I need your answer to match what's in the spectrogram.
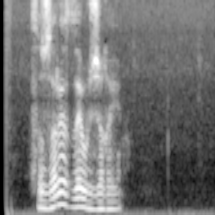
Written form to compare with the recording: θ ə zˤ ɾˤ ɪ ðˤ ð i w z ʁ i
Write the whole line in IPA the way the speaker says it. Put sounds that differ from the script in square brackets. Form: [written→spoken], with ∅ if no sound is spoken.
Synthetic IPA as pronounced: θ ə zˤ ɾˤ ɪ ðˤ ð [i→æ] w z ʁ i

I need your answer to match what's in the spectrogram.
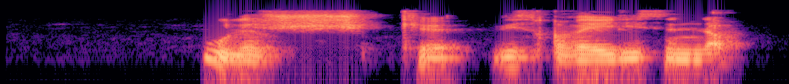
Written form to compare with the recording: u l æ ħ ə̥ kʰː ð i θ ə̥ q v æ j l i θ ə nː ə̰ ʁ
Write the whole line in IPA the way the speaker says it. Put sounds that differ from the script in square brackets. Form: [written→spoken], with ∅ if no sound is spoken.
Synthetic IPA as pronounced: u l æ [ħ→ʃ] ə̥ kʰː ð i θ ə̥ q v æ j l i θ ə nː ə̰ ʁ

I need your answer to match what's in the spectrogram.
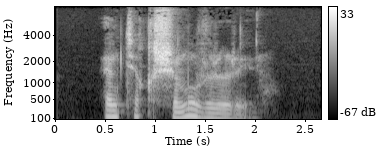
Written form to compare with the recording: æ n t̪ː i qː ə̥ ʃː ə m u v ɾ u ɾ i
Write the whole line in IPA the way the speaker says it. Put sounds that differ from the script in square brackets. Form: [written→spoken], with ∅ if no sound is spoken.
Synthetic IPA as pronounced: æ [n→m] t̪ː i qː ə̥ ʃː ə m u v ɾ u ɾ i

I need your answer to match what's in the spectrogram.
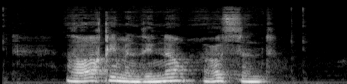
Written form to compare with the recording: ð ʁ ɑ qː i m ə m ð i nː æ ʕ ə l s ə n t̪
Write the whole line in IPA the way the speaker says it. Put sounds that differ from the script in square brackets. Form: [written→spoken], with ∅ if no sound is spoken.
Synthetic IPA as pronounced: ð ʁ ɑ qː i m ə [m→n] ð i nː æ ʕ ə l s ə n t̪

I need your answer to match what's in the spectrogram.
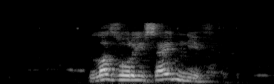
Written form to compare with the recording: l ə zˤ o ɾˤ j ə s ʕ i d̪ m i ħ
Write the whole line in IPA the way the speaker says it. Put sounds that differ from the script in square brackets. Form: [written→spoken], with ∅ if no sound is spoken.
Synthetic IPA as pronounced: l [ə→ɑ] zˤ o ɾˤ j ə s ʕ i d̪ [m→n] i [ħ→f]

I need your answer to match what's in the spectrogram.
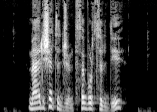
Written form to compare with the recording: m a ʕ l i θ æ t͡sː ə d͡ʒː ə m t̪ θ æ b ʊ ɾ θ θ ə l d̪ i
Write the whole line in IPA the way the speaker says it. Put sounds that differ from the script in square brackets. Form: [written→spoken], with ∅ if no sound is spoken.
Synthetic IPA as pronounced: m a ʕ l i [θ→ʃ] æ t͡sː ə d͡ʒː ə m t̪ θ æ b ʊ ɾ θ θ ə l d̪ i

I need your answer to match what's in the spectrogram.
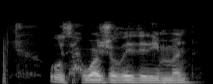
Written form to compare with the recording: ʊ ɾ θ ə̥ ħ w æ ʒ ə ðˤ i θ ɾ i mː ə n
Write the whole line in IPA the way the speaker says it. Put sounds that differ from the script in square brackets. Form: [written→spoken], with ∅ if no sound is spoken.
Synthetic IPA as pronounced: ʊ ɾ θ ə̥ ħ w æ ʒ ə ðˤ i [θ→ð] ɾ i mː ə n

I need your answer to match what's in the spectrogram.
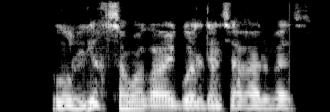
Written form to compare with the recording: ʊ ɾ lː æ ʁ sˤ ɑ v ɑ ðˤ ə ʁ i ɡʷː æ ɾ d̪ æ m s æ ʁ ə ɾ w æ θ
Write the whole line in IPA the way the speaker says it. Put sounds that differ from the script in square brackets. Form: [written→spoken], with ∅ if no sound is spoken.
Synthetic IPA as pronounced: ʊ ɾ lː [æ→i] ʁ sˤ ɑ [v→w] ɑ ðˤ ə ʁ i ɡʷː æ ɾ d̪ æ [m→n] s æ ʁ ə ɾ [w→v] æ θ

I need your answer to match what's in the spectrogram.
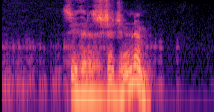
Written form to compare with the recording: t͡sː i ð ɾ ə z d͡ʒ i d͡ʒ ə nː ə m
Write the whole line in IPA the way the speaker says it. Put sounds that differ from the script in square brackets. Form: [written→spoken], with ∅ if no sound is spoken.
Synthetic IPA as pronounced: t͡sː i ð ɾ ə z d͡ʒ [i→æ] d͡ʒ ə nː ə m

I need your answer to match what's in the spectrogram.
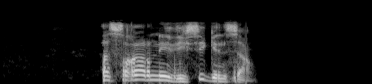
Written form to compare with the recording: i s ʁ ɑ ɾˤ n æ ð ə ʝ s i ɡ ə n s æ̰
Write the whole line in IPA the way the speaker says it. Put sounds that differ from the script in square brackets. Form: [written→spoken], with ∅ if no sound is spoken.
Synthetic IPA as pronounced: [i→æ] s ʁ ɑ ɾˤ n [æ→i] ð ə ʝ s i ɡ ə n s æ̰

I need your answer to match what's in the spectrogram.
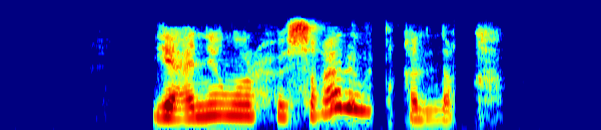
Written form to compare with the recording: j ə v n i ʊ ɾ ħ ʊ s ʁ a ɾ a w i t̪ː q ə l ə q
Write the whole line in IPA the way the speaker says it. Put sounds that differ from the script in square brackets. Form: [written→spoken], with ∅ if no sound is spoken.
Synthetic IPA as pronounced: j ə [v→ʕ] n i ʊ ɾ ħ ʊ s ʁ a ɾ a w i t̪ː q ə [l→lː] ə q

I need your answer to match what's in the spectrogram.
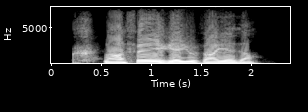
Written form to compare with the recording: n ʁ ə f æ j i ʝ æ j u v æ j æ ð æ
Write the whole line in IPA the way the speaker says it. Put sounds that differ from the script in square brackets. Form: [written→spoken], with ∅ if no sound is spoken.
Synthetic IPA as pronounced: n ʁ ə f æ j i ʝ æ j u v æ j æ ð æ

